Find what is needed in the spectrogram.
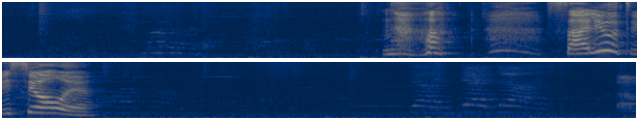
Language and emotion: Russian, positive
